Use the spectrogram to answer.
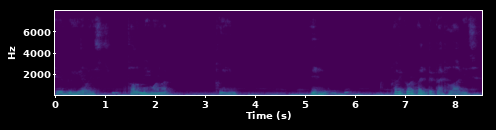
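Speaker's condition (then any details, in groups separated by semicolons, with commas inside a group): Parkinson's; voice weakened by Parkinson's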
